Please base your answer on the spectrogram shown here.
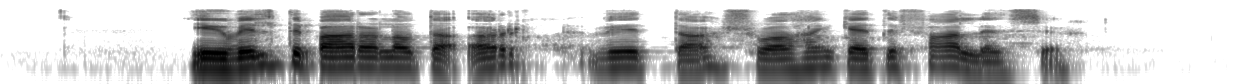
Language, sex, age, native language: Icelandic, male, 20-29, Icelandic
